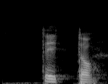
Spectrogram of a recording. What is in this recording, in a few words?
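"tetto", pronunciation Italian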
